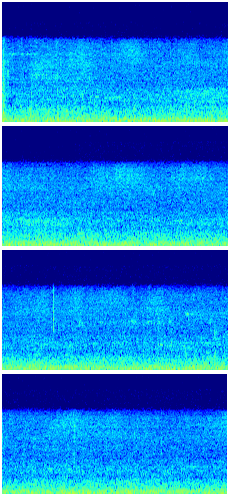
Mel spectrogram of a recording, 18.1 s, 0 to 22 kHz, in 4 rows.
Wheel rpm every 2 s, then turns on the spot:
0, 0, 0, 0, 0, 0, 0, 0, 0.
none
